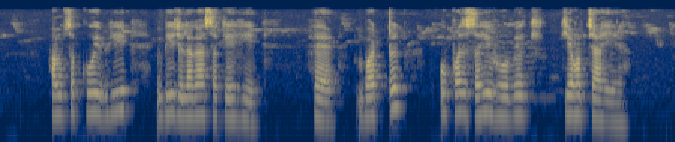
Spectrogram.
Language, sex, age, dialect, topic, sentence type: Magahi, female, 36-40, Northeastern/Surjapuri, agriculture, question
